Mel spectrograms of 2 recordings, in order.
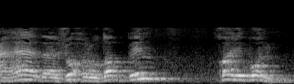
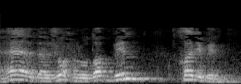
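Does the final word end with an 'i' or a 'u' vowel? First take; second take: u; i. First: The last word ends with a 'u' vowel. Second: The last word ends with an 'i' vowel. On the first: The last word describes the hole. "أكثر العرب ترفع كلمة خرب" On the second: The last word takes its case from the neighbouring word. "الجحر مرفوع والخرب مجرور"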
